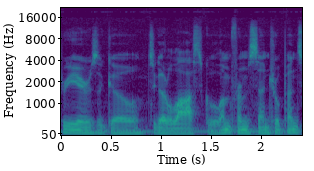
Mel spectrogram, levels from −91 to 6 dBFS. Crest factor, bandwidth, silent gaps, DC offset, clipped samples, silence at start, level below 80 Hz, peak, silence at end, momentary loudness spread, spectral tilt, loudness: 16 dB; over 20 kHz; none; under 0.1%; under 0.1%; 0 s; -50 dBFS; -22 dBFS; 0 s; 6 LU; -4 dB/octave; -38 LUFS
